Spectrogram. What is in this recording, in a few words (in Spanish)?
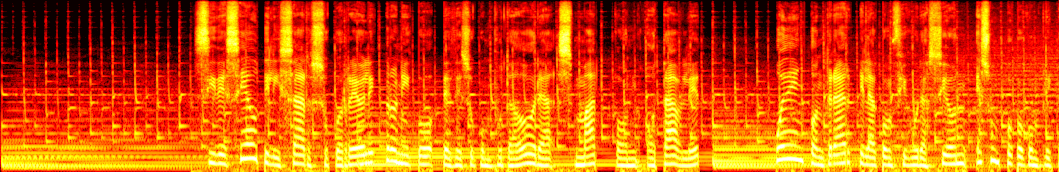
elearning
